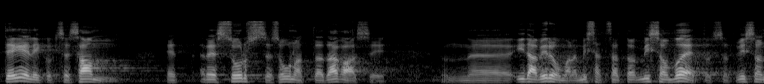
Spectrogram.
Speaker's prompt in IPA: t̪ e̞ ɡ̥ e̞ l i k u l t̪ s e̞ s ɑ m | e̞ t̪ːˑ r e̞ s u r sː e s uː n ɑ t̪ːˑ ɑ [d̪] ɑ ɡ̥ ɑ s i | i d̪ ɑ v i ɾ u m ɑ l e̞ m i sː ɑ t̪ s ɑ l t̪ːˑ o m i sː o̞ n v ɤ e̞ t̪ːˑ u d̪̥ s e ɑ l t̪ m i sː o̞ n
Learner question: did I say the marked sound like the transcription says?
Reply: no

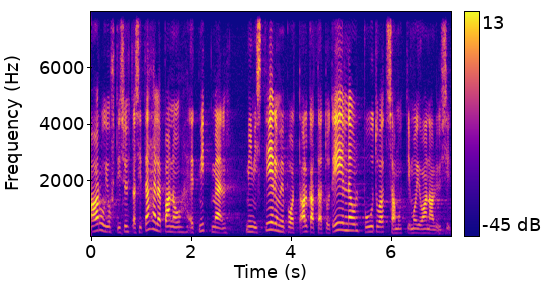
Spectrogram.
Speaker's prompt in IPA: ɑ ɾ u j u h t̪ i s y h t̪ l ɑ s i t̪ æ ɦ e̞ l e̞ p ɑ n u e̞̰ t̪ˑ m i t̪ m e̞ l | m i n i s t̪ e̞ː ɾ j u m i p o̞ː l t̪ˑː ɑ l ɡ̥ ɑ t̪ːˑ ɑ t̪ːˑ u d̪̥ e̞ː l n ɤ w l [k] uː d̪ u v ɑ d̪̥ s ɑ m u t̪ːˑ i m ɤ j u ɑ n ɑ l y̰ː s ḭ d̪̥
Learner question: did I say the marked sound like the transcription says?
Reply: no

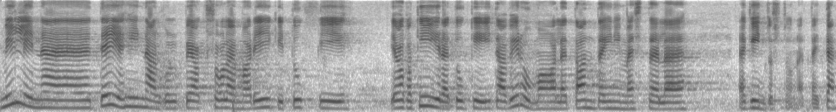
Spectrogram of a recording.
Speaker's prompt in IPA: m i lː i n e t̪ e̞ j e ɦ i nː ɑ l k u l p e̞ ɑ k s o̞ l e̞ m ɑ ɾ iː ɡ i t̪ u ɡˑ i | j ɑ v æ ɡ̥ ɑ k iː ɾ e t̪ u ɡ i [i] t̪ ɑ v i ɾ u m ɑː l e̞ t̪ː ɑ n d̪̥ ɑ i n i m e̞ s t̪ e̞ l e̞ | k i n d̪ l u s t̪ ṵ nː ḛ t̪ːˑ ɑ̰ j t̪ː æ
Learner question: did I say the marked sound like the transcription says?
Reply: yes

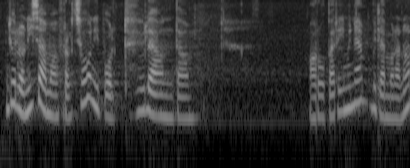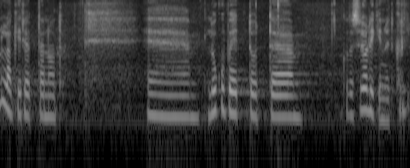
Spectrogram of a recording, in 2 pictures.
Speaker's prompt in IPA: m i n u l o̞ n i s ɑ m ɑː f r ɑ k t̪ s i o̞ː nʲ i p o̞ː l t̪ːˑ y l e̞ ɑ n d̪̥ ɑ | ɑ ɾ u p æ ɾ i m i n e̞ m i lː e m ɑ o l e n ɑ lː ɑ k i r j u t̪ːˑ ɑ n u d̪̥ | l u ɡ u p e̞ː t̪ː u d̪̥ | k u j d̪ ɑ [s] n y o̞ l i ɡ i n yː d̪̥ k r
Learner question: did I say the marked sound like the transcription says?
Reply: yes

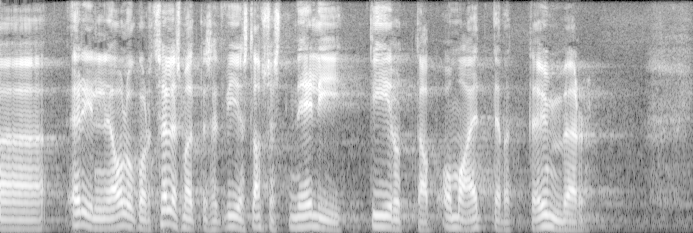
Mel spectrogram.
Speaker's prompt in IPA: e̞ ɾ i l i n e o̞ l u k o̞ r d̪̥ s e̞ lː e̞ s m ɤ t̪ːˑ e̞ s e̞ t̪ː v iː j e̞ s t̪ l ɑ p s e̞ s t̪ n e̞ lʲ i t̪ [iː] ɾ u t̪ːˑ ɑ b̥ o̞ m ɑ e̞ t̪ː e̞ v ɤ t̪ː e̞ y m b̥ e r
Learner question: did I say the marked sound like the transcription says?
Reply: yes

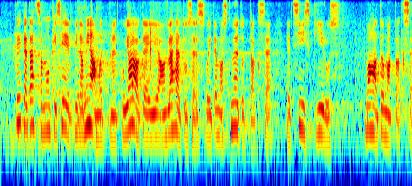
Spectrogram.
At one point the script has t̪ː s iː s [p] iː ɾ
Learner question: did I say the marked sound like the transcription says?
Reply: no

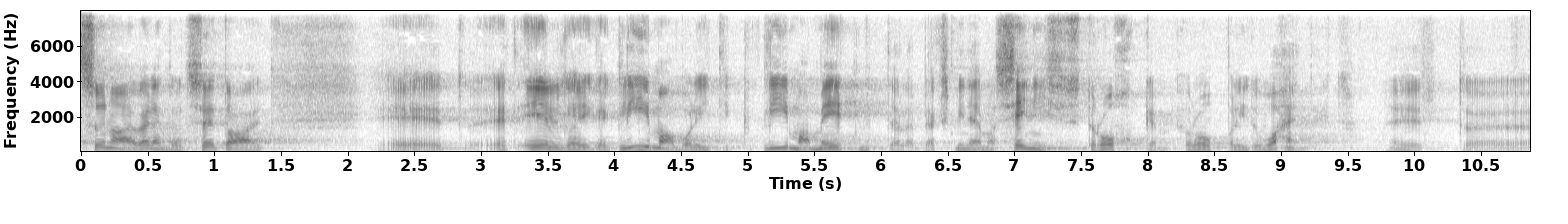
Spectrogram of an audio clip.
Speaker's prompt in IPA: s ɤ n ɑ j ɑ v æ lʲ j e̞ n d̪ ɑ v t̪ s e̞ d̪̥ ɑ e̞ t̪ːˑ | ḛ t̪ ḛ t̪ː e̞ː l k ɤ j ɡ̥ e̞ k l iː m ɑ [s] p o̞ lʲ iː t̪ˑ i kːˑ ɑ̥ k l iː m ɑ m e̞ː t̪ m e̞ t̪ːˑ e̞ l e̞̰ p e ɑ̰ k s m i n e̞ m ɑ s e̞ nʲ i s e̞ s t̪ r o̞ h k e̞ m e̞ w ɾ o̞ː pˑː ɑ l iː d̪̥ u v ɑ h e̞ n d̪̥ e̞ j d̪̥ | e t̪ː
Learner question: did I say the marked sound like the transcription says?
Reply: no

